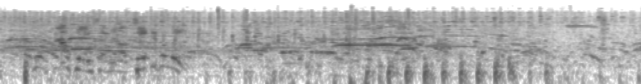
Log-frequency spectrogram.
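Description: A large outdoor crowd cheers and shouts loudly, then dies down.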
